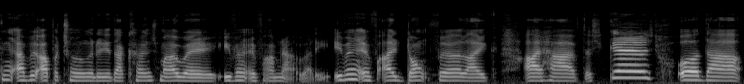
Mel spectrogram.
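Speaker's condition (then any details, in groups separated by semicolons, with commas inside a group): Hearing impairment with speech impairment; speech and hearing impairments sometimes affect talking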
